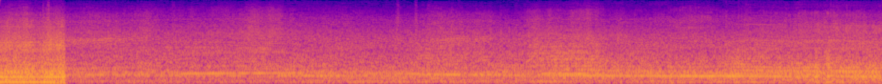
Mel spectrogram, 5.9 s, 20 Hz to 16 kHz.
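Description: A V8 Supercar laps Sebring in iRacing, its engine a steady, loud drone with a faint rising whine, and a brief thump right at the start.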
